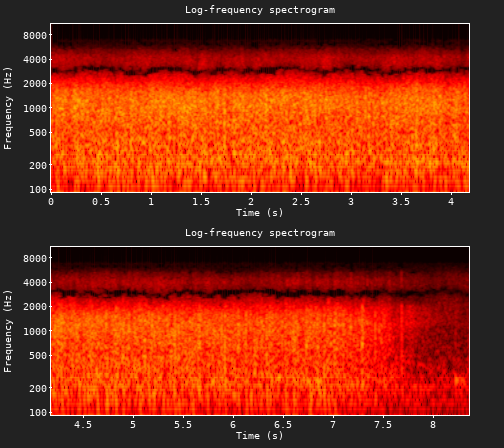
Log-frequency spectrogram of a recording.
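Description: Studio audience applauding, dying away near the end.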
